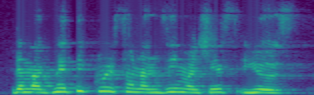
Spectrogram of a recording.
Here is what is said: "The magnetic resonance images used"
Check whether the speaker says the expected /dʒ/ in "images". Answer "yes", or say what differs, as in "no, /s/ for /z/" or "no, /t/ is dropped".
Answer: no, /ʃ/ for /dʒ/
